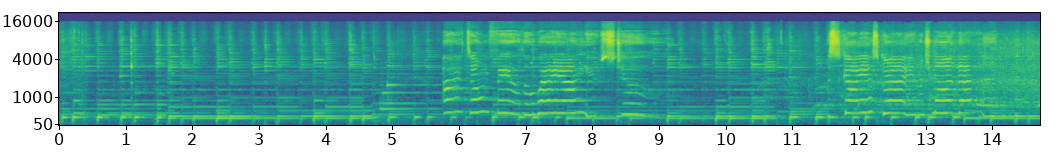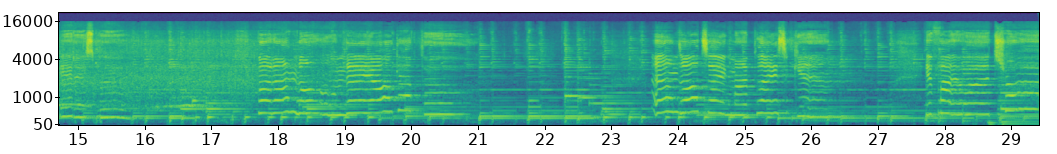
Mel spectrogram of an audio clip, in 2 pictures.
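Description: A ukulele plays alone at first. About six seconds in, a woman's singing voice joins it, performing a slow song.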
